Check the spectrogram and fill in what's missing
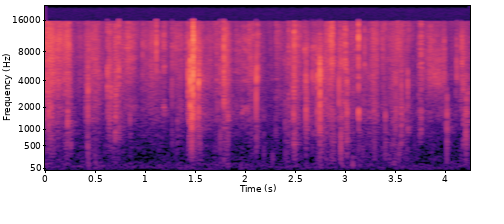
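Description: A handheld stack of small, flat, laminated paper-foil sachets filled with dry soup powder is fanned, squeezed and flipped by fingers with long nails. The result is quiet, bright, dry crinkling and crackling in quick, short bursts, with a sharper crackle near the middle and almost no low end.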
